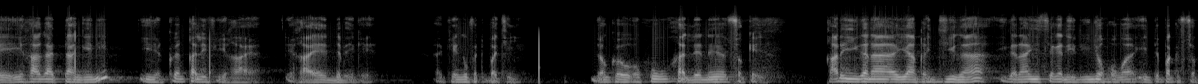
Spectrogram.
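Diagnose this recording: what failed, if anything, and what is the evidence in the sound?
Filter restarted on every block, in the processing or buffer stage. A steady buzz at 172 Hz runs under the speech for the whole clip and grows and shrinks with its level. That rate fits a 256-sample block at 44.1 kHz. Each block starts the filter from silence, so every boundary gets a small transient. On a spectrogram this shows as a harmonic comb at 172 Hz multiples. The waveform shows evenly spaced ticks.

Loud pops occur at 0.75 s (just after "ikha ga"), 2.10 s, 5.39 s (between "kénga féti bathily" and "donc okou khalé ni") and 8.66 s. Each is a single sharp pop. Three are about 20 dB above the speech, and the one at 5.39 s is about 25 dB. The speech continues underneath. The likely source is a step in the analogue wiring, such as a connector or static discharge. Each pop appears as a vertical broadband stripe on the spectrogram and as a tall isolated spike in the waveform.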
